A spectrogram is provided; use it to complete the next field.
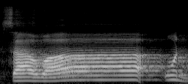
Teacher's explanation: سواء، سین زبر سا پڑی حرکت جلدی چھوڑا، وا الف مد ہے، ٹھیک ہے، اس کو ہم لمبا کریں گے لیکن اوپر ایکسٹرا مد بھی ہے، یعنی 2 سے 3 اس کو لے جائیں. سواء، حمزہ کے اوپر 2 پیش ہے، تنوین ہے تو ان جلدی چھوڑیں گے.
